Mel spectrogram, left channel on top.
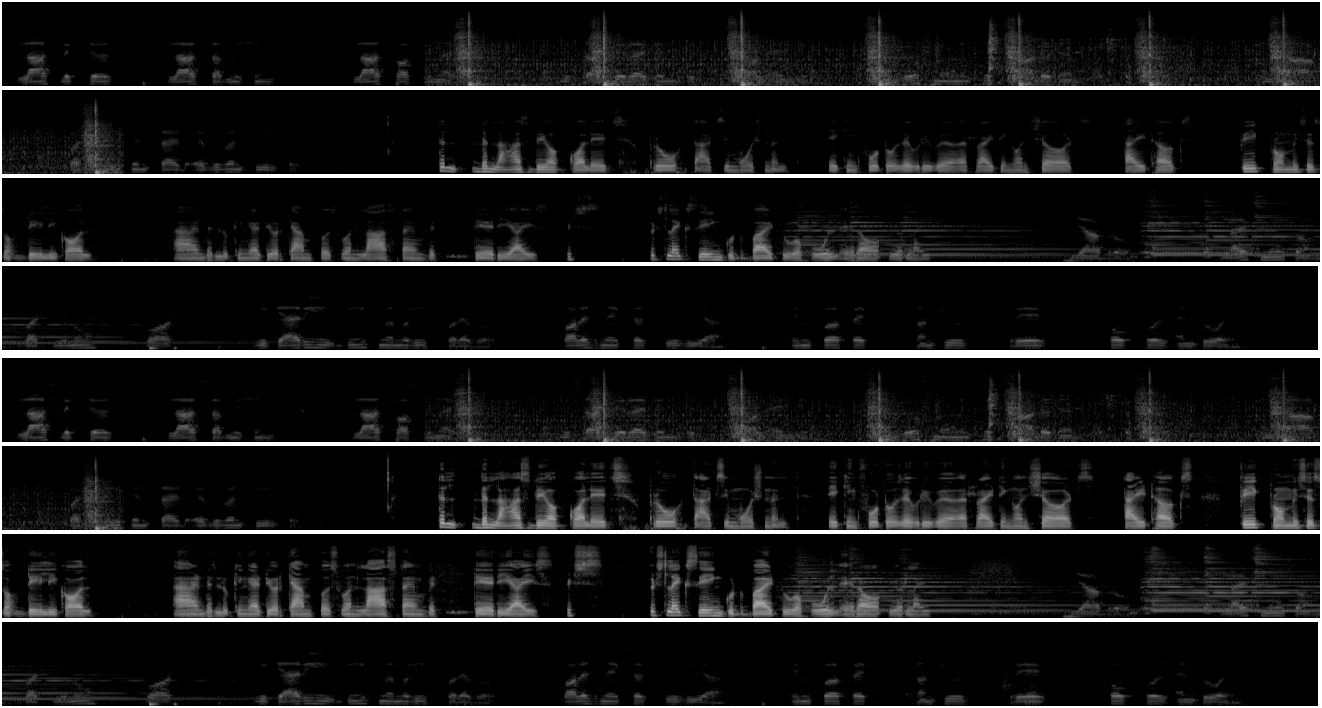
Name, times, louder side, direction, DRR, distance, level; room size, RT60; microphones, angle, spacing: voice 1, 0.1-1.3 1.6-2.9 3.5-4.9 5.5-8.2 8.7-11.7 12.5-13.3 13.8-16.2 37.0-37.7 38.5-40.5 40.9-41.3 42.0-44.5 45.2-46.8 47.4-48.2 48.7-49.3 49.6-50.0 50.6-51.9, right 1 dB, 5° right, 1.4 m, -53 dB
sound 1, 4.2-14.4, left 2 dB, 10° left, 0.5 m, -46 dB
voice 2, 17.5-21.0 21.4-24.1 24.4-27.3 28.1-32.4 32.8-35.6 36.0-36.5, right 7 dB, 60° right, 0.4 m, -35 dB
Harp, 34.1-42.7, right 4 dB, 30° right, 1.9 m, -50 dB
head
